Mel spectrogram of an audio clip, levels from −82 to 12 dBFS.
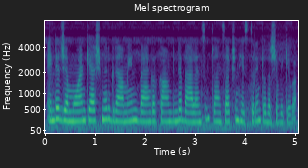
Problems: constant background noise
